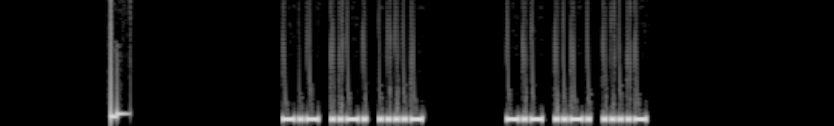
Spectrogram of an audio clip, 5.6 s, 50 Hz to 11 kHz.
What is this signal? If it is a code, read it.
Morse code, heard as a keyed tone, about 46 wpm, 700 Hz. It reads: KF4 KF4
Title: USA Call Sign Prefixes - Repeated 2x - 45wpm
